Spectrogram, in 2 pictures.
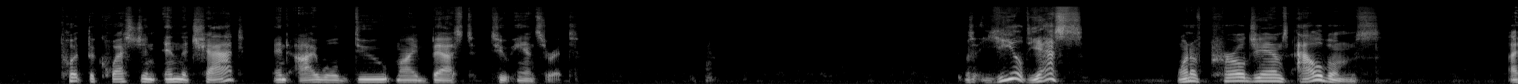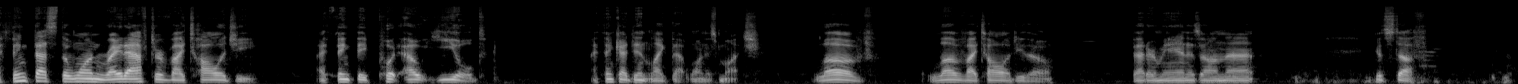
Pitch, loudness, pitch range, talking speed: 110 Hz, -25 LUFS, 95-150 Hz, 115 wpm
